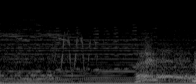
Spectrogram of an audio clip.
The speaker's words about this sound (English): There's an odd roar from Whiplash here.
